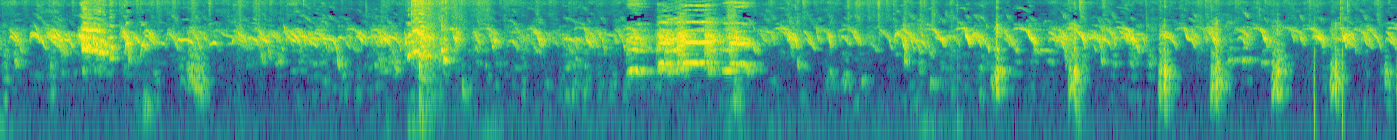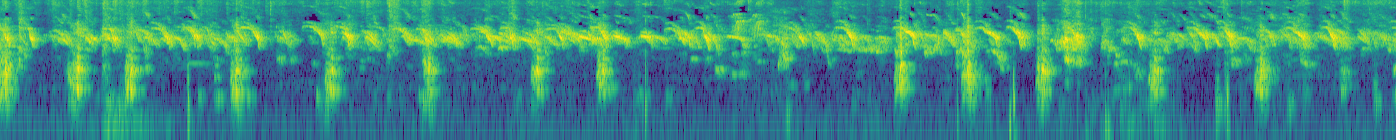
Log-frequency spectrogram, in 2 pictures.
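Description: Many chickens chirp and peep constantly close by.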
